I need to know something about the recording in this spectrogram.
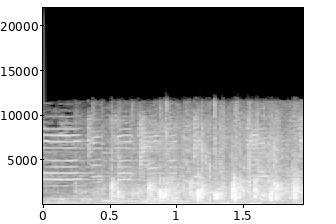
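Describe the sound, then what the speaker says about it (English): A crowd at a community event gives scattered, fairly soft applause, with a few distinct claps standing out over a low hum and background voices. "Nice round of applause for Wayne Joe, please."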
